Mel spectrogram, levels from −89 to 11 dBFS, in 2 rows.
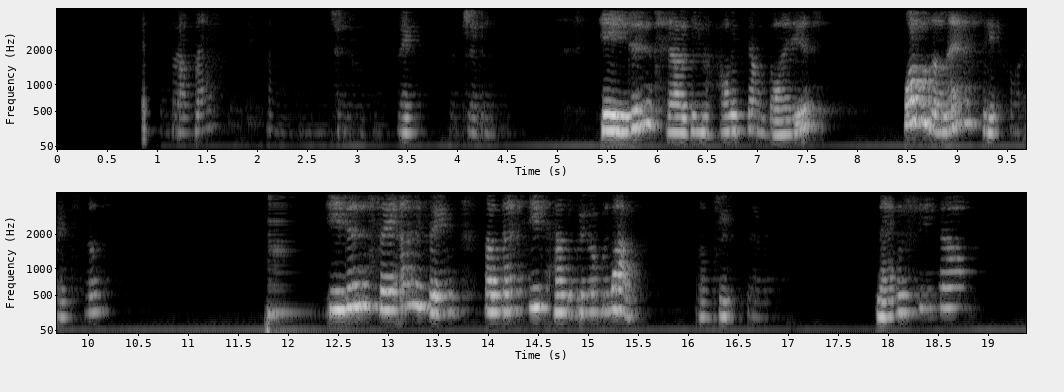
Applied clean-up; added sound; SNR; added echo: neural mask model DeepFilterNet 3.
